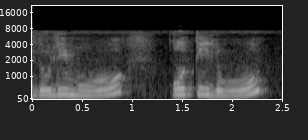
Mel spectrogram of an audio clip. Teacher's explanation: दोनों होंठ गोल करके थोड़ा सा आवाज को लंबा खींचना है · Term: वाव मद्दा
